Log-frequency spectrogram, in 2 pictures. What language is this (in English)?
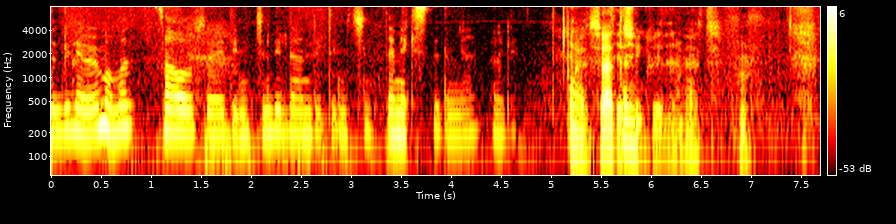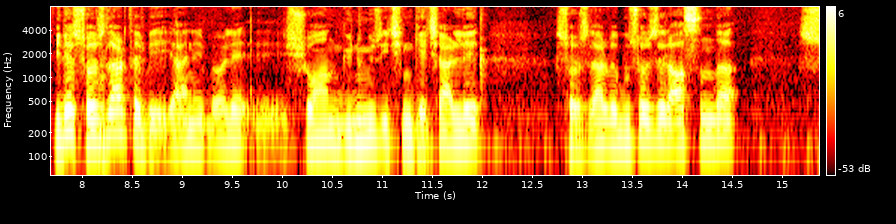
Turkish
